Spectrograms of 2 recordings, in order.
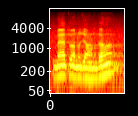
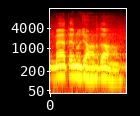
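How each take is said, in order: First: It is said with a questioning tune. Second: It is said in an angry tone. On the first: The speaker asks whether they know the listener. "ਫਿਰ ਪ੍ਰਸ਼ਨਵਾਚਕ" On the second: The speaker knows the listener's true nature well. "ਚੰਗੀ ਤਰ੍ਹਾਂ ਗੁੱਸੇ ਨਾਲ"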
